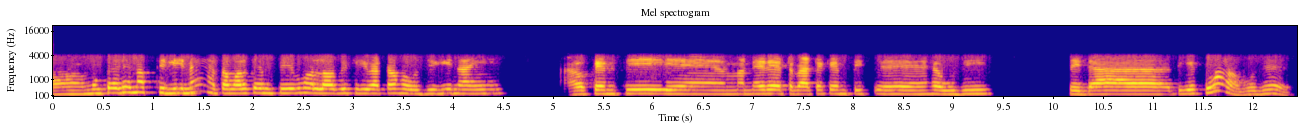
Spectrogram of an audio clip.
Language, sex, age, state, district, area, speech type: Odia, female, 60+, Odisha, Angul, rural, conversation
